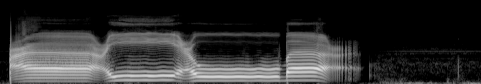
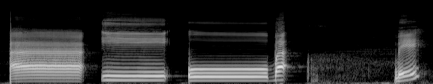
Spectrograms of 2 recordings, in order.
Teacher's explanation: Tengah tenggorokan ya, ain.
